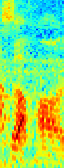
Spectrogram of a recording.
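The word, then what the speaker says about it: صحة: Wait, how do you say Yeah, it? saha. Saha? Saha, exactly.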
